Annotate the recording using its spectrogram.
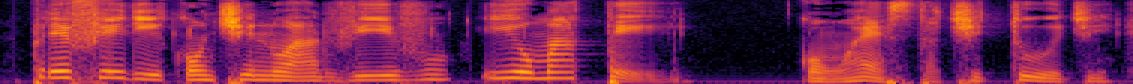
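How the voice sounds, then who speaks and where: A narrator reading a scripted first-person account in measured, deliberate phrases with pauses. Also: mid-range voice, darkish tone, no echo, studio quality.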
